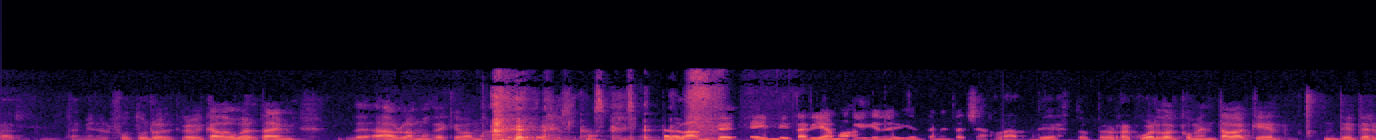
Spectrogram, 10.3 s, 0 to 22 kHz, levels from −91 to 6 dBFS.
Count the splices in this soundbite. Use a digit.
4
